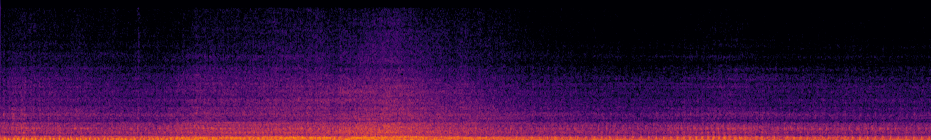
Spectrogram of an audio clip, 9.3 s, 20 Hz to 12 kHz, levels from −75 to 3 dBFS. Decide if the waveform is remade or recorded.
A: recorded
